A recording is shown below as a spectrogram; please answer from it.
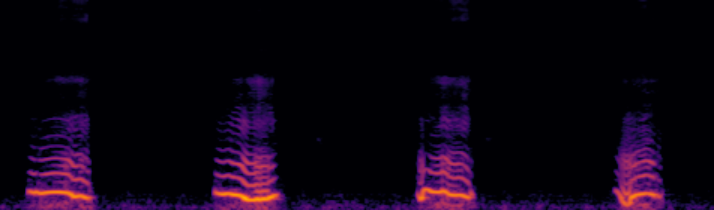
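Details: Warm, deeply asleep Sphynx cat snoring loudly indoors: four strong, whiny, tonal snores, each about half a second long, coming evenly every two seconds with silence between.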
